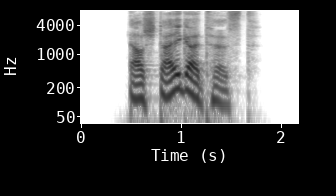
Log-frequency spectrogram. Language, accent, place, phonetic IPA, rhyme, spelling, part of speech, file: German, Germany, Berlin, [ɛɐ̯ˈʃtaɪ̯ɡɐtəst], -aɪ̯ɡɐtəst, ersteigertest, verb, De-ersteigertest.ogg
- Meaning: inflection of ersteigern: 1. second-person singular preterite 2. second-person singular subjunctive II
